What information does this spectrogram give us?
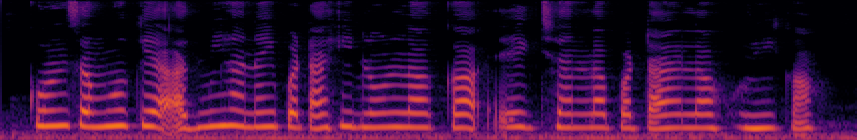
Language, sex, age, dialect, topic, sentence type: Chhattisgarhi, female, 25-30, Western/Budati/Khatahi, banking, question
